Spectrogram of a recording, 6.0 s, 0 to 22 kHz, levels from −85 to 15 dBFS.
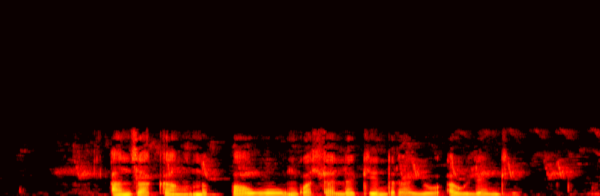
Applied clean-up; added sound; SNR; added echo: none; none; none; none.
